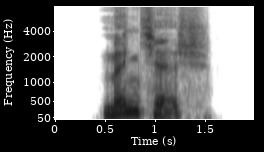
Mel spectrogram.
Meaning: monkish
- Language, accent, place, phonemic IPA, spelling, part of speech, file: German, Germany, Berlin, /ˈmœn.çɪʃ/, mönchisch, adjective, De-mönchisch.ogg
